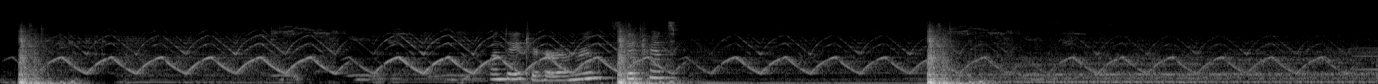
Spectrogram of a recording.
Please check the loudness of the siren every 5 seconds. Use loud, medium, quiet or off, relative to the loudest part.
loud, loud, medium.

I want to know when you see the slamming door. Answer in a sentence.
The slamming door can be heard from 0.1 to 0.8 s, from 6.2 to 6.8 s and from 9.2 to 9.9 s.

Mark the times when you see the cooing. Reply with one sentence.
You can hear the cooing from 2.7 to 4.7 s and from 9.4 to 10.8 s.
